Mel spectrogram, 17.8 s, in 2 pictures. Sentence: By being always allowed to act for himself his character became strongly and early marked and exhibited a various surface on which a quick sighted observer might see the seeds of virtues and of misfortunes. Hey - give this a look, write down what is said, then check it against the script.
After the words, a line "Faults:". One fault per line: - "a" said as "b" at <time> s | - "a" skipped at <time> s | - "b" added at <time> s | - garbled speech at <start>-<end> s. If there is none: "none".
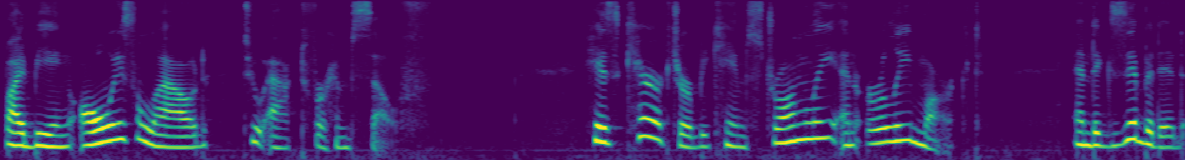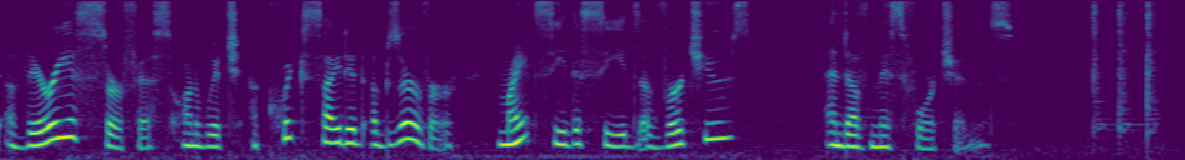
By being always allowed to act for himself his character became strongly and early marked and exhibited a various surface on which a quick sighted observer might see the seeds of virtues and of misfortunes.
Faults:
none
